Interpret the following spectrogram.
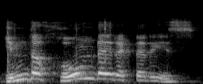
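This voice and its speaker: A man's voice: high voice, very animated, measured pace, darkish tone, a little hiss or hum. A man with an Indian English accent teaching a live online class, patiently repeating points and checking that students understand. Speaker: instructor.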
